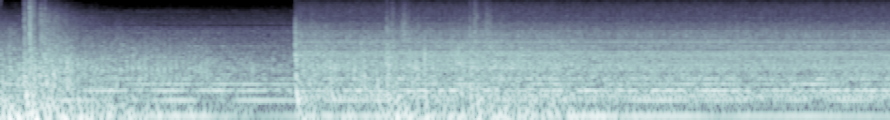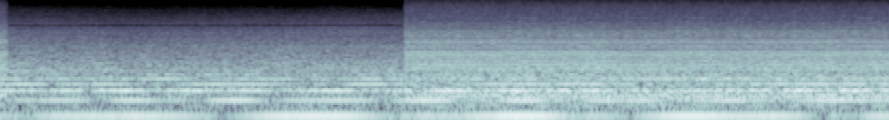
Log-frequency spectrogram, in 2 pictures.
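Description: A helicopter's rotor thumps steadily overhead.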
